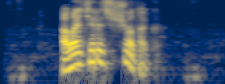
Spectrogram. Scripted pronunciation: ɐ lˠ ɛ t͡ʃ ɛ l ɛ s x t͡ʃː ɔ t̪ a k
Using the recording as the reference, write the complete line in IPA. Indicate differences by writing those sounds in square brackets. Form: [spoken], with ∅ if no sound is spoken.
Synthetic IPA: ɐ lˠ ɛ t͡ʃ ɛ [ɾ] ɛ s [ʃ] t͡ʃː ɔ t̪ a k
